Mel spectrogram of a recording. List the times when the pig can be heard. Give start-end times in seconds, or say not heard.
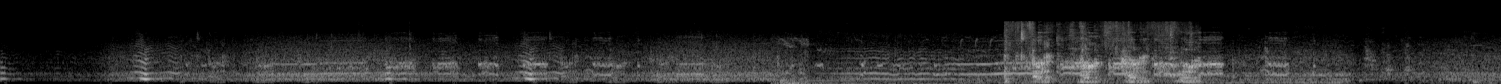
1.8-3.2, 5.3-7.3, 10.0-12.1.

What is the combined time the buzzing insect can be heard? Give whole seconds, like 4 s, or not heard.
15 s.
